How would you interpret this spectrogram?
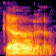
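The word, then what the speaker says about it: Kaurna: k-a-u-r-n-a but it's spelled it's spelled um with a K but it's actually pronounced Ghana very much like the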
